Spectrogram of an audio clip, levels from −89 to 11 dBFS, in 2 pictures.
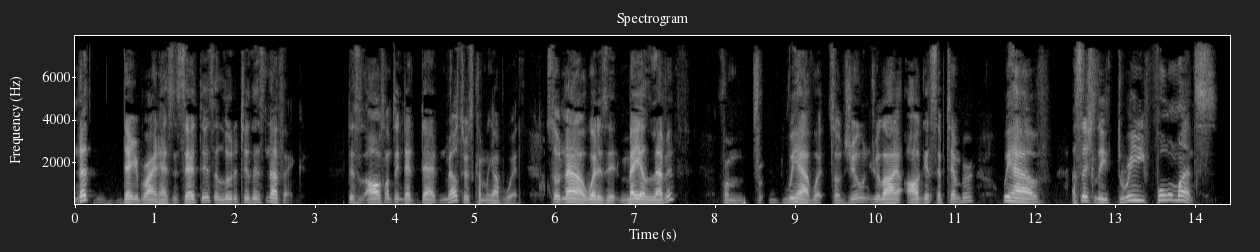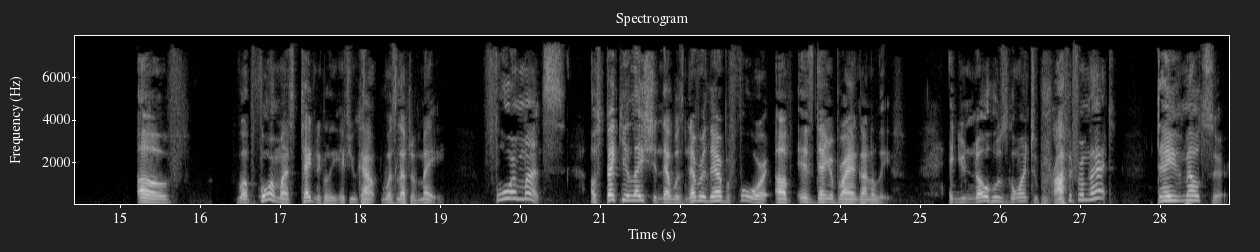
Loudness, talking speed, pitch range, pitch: -22 LUFS, 170 wpm, 140-195 Hz, 155 Hz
